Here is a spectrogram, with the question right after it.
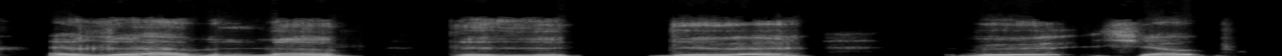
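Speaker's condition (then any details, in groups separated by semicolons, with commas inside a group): Cerebral palsy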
